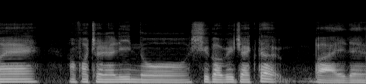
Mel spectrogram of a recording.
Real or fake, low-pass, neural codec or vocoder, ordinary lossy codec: real; none; none; none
